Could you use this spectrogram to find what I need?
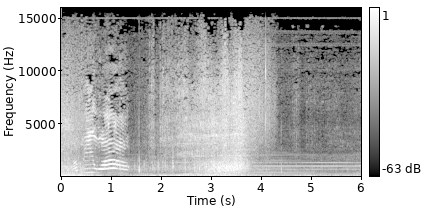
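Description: A pickup truck pulls away on a dirt road.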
